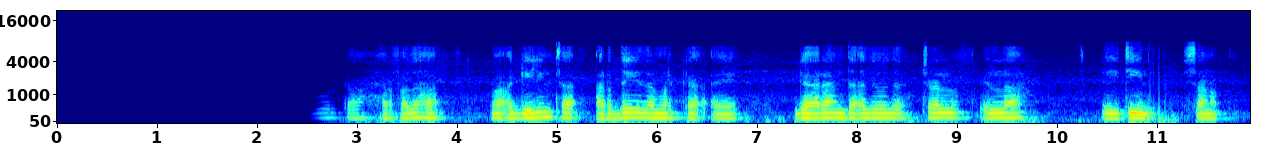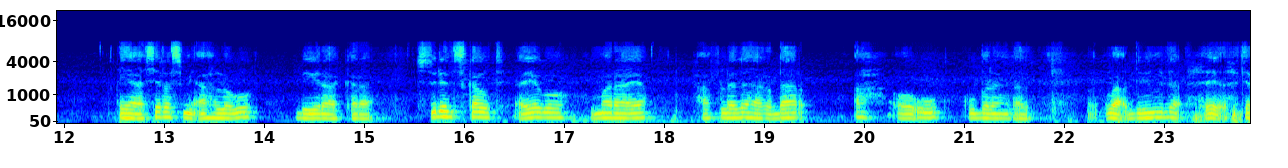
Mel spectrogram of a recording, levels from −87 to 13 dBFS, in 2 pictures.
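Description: Speech, faded in smoothly to full level by about 3.77 s, with heavy coding damage throughout and a short burst of breakup mid-clip. Nothing survives above 8.2 kHz, and the voice has a rough, grainy, noisy texture rather than swirling. This is likely Opus compression: the energy-preserving band filling of its CELT music mode turns voiced tones gritty, and the wideband cut-off and damage level fit a low rate around 12 kbps. From 10.93 to 11.27 s there is processor overload crackle. The audio is chopped by a run of brief hard-edged dropouts to silence, heard as gritty tearing. Each dropout is a buffer the processor failed to deliver in time. The dropouts fit buffers of roughly 10 ms, with around seven missed before the load eased.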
